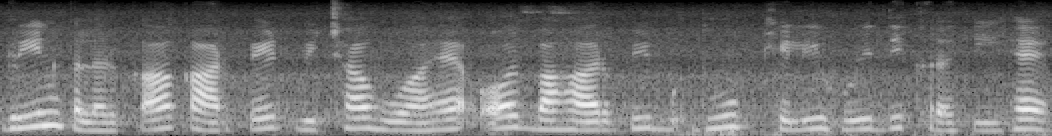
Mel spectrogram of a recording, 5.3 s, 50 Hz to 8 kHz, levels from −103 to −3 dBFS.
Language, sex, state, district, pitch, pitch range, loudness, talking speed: Hindi, female, Haryana, Rohtak, 210 Hz, 190-230 Hz, -18 LUFS, 180 wpm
